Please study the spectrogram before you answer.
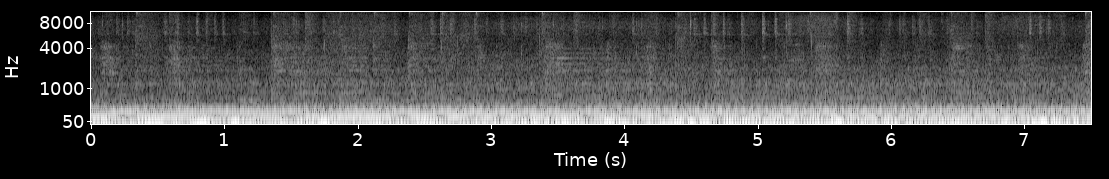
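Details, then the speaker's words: Nissan 240SX that sat about 20 years, first road drive after revival: deep, loud, raw boomy exhaust rumble as the engine pulls, with slight hesitation; owner suspects part of the exhaust is breaking up, not confirmed. "think we're losing part of the exhaust oh that's breaking up"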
